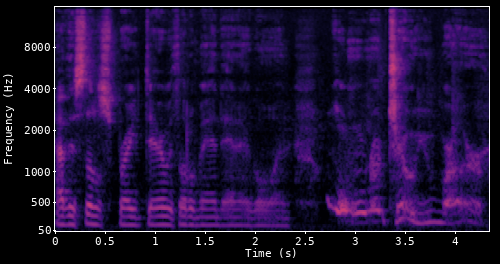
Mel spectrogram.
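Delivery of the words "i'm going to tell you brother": rough, creaky, raspy wrestler voice. Showing how a sprite could challenge the party: Randy Macho Man Savage imitation. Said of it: "your best Randy Macho Man Savage imitation".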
